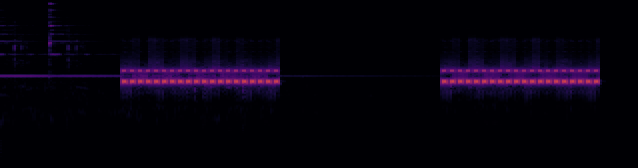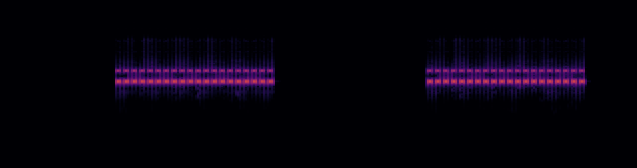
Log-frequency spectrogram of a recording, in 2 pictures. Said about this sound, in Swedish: Telefonen inne på det gemensamma arbetsrummet som han delade med fyra andra läkare ringde oavbrutet tills han hann fram och lyfte luren för att svara.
